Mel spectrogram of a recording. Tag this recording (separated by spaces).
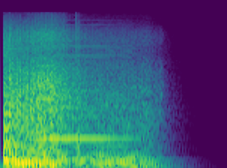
Distorted-Drums Distorted-Snare-Single-Hit Distorted-Snare-Drum Distorted-One-Shot One-Shot Snare-Drum-One-Shot Overblown-Snare-Drum Distorted-Snare-One-Shot Snare-One-Shot Snare-Drum Distorted-Snare-Drum-One-Shot Single-Hit Distorted-Drum-Hit Distorted-Single-Hit Distorted-Snare Distorted Snare Distorted-Snare-Drum-Single-Hit Overblown-Snare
